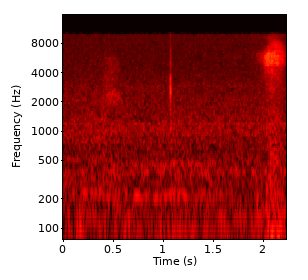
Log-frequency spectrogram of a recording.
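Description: Faint room tone with a steady hiss in a pause between speech, with one small click about a second in.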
